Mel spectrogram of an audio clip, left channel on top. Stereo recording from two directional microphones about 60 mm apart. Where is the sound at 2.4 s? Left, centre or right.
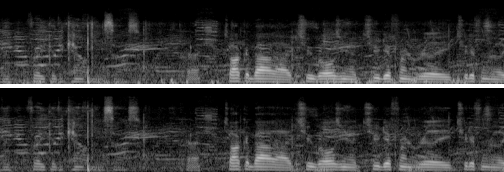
Right.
